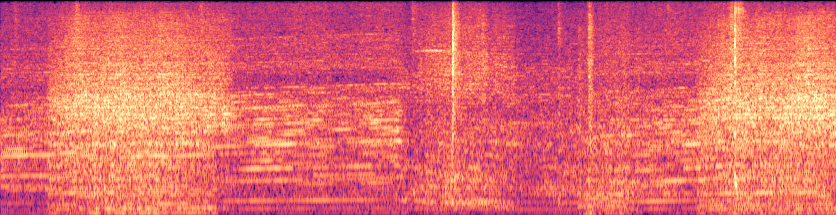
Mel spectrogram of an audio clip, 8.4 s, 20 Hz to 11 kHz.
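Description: A McLaren GT3 race car in the Le Mans Ultimate racing game drones steadily through a lap, its engine note rising and falling through gear changes, with a voice talking quietly over it.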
